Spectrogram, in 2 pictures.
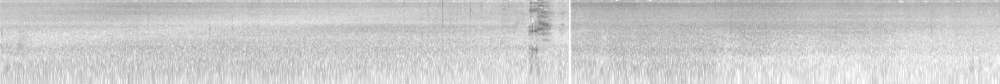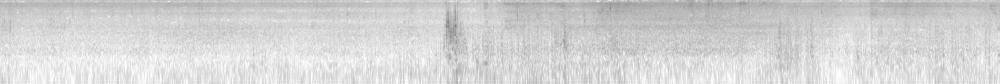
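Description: Ocean surf washing up the beach, with wind buffeting the microphone. A single sharp knock comes about two-thirds of the way through.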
